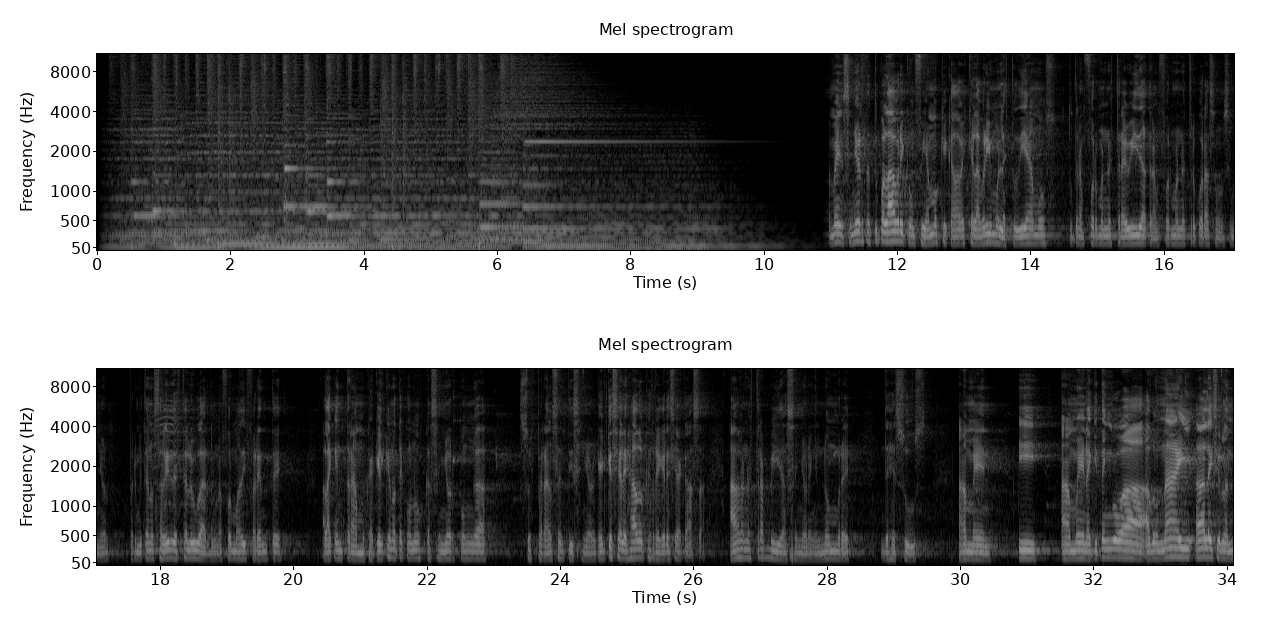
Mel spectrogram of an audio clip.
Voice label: Sermon Spanish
